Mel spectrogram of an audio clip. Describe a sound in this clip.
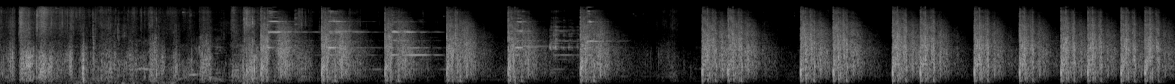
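Pistol shots ring out in quick bursts outdoors, with a sharp echo.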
